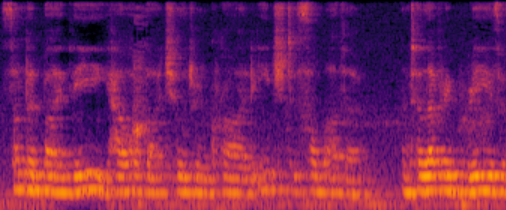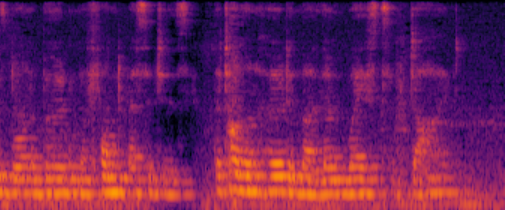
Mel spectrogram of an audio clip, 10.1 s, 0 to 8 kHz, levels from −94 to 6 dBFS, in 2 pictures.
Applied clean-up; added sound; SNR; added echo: none; Breathing; 15 dB; reverberation time 0.6 s.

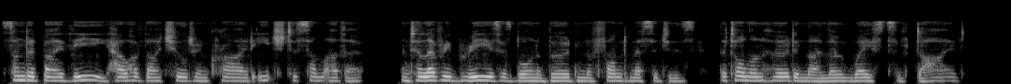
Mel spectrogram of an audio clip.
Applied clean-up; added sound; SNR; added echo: none; none; none; none.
